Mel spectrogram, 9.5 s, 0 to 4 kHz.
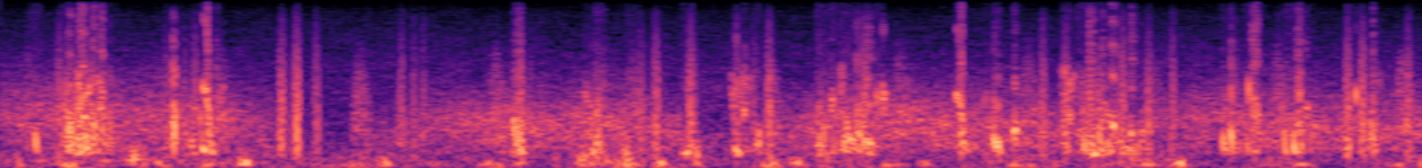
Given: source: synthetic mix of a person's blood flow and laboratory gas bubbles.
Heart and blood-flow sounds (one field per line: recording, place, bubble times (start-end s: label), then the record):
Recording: Doppler ultrasound of blood flow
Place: subclavian vein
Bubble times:
0.19-0.28 s: bubbles
0.38-0.78 s: bubbles
1.17-1.50 s: bubbles
3.40-3.52 s: bubbles
3.89-4.26 s: bubbles
4.54-4.65 s: bubbles
4.86-5.10 s: bubbles
5.45-5.92 s: bubbles
6.35-6.83 s: bubbles
7.06-7.69 s: bubbles
8.12-8.46 s: bubbles
8.51-8.79 s: bubbles
8.96-9.08 s: bubbles
9.11-9.24 s: bubbles
From the record:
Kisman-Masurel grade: 233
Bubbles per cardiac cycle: several, 3 to 8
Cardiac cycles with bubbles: 50 to 99%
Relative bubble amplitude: loud (0.450 to 0.775)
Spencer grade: 3 (all of the cardiac periods contain showers or single bubble signals, but not dominating or overriding the cardiac motion signals)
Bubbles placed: anywhere in the cardiac cycle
